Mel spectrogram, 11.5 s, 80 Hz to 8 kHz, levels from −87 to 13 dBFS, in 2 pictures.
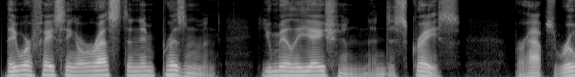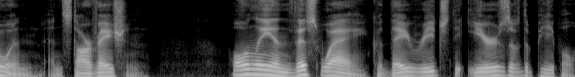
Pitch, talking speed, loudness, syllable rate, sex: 105 Hz, 125 wpm, -20 LUFS, 4.2 syllables/s, male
